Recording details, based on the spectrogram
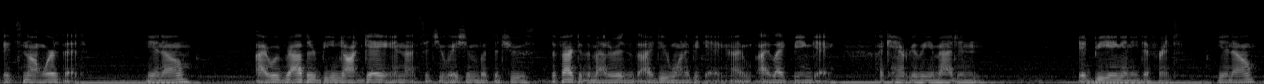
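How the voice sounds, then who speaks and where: Low gravelly young man talking candidly. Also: monotone, a little fast, a bit bright, a little hiss or hum. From Canada. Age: 20s. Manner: earnest, candid, says "you know" constantly, laughs often. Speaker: vlogger. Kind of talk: personal monologue to camera.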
